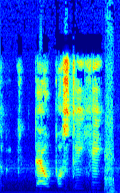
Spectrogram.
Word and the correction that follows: Del Bosque: Del Bosque, oh, yeah, I accept that.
